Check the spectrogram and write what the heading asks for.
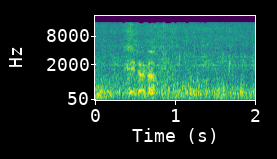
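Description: Wind buffeting the phone's microphone on a sailing yacht under way: a steady low rumble.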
